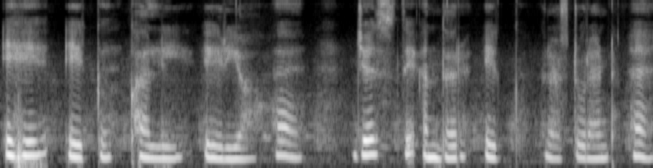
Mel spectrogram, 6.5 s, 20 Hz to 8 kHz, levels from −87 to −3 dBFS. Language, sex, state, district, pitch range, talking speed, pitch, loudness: Punjabi, female, Punjab, Kapurthala, 215-255 Hz, 90 wpm, 230 Hz, -19 LUFS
